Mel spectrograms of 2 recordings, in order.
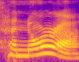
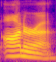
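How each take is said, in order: First: The first H is pronounced. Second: The first H is silent. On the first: The speaker calls it right. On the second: The speaker calls it wrong.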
